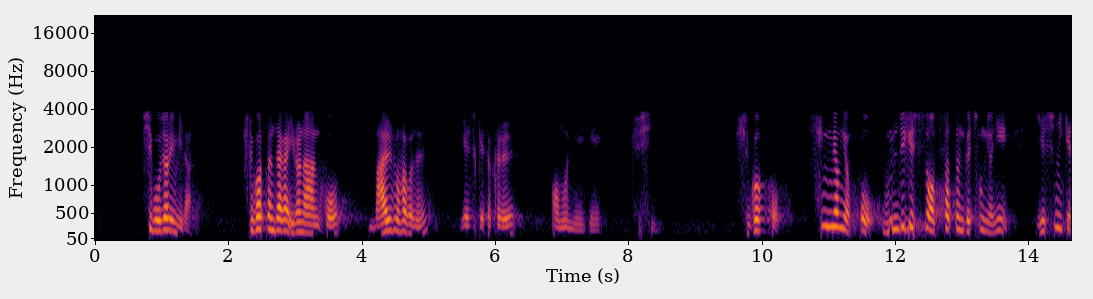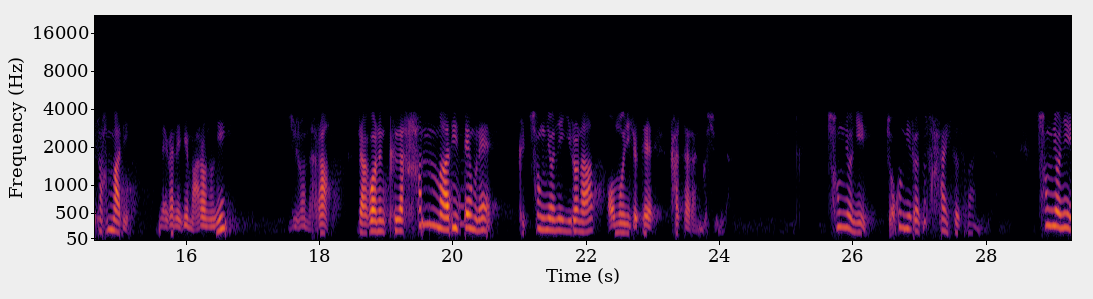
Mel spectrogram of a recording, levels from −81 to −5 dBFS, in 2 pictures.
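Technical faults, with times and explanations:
Throughout, Codec 2 vocoder: the speech has been rebuilt from pitch, voicing, energy and a coarse spectral envelope, then resynthesised as sine waves, so it sounds robotic and buzzy with heavy codec damage. The detail fits Codec 2's highest 3.2 kbit/s mode. A spectrogram shows a band from about 150 Hz to 3.7 kHz, nothing above 3.8 kHz, and overly regular harmonic stripes. The waveform no longer follows the original shape.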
